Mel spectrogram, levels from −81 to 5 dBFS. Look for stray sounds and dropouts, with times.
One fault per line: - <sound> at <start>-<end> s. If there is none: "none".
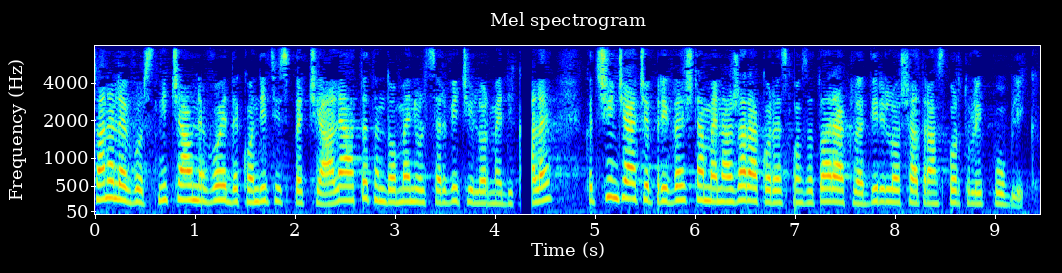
- dropout at 4.3-4.4 s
